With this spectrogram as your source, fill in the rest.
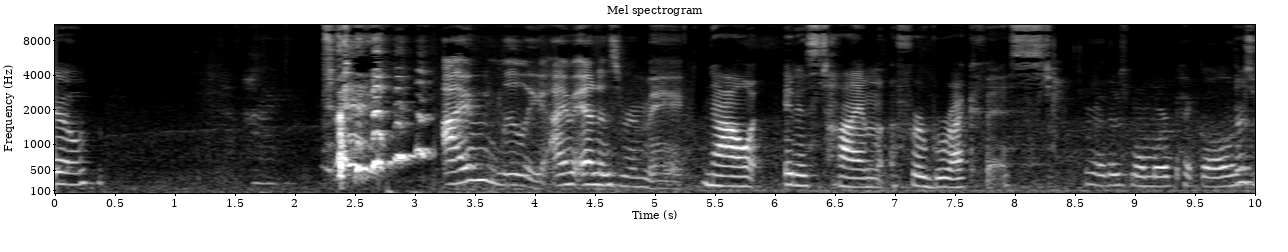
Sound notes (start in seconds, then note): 2.5 laugh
